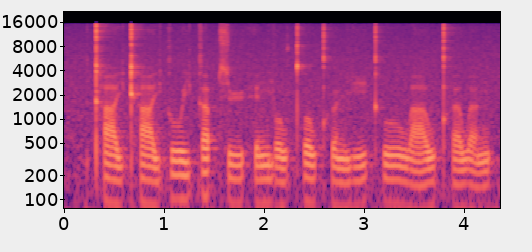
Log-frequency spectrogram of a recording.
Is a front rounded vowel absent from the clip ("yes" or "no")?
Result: no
